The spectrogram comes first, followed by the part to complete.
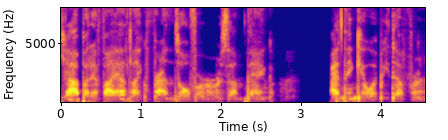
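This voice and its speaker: The speaker whispers at a fairly quick pace. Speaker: streamer. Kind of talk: casual chat. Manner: whispering. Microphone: too quiet.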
